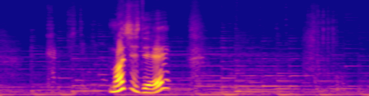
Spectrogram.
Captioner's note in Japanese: 笑い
